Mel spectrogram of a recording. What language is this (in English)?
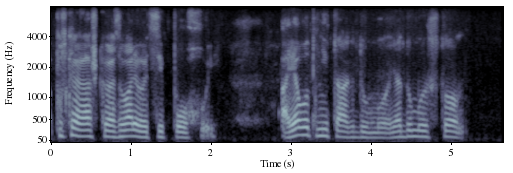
Russian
